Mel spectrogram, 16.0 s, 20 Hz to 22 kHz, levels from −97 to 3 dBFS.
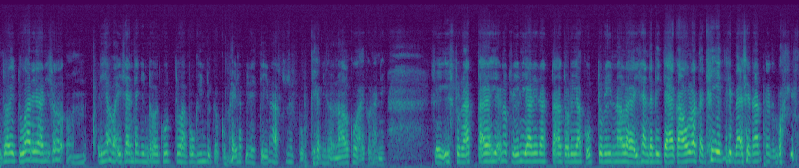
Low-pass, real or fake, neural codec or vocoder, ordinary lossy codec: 19.8 kHz; fake; vocoder, 44.1 kHz, 128 mel bands, Pupu-Vocoder; none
